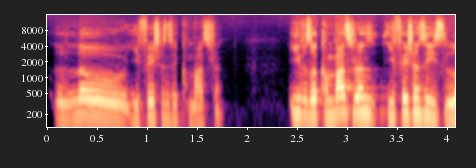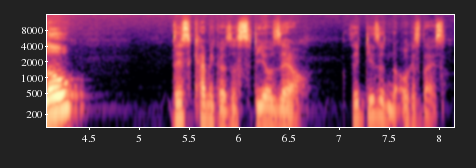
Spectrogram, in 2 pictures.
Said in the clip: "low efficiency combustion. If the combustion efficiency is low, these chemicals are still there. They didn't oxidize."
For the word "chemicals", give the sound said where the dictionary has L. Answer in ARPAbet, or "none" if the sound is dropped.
none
